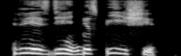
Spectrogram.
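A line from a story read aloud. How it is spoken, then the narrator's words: Moaning again. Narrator (Russian): простонал опять голос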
